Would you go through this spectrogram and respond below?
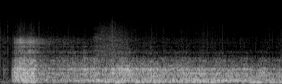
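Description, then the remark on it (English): A sudden loud crack of thunder breaks in, then settles into a deep, steady rumble that rolls on for a couple of seconds with no voices. “What's that? Thunder?”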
